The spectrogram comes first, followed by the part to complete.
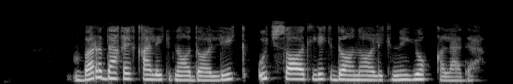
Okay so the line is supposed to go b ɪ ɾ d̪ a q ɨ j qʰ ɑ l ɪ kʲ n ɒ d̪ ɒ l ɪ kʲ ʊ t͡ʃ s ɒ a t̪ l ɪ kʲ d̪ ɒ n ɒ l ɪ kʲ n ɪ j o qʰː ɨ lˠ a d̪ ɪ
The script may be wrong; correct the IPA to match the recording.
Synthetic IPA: b ɪ ɾ d̪ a q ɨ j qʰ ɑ l ɪ kʲ n ɒ d̪ ɒ l ɪ kʲ ʊ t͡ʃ s ɒ a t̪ l ɪ kʲ d̪ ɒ n ɒ l ɪ kʲ n ɪ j o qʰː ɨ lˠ a d̪ ɪ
